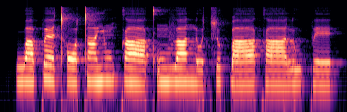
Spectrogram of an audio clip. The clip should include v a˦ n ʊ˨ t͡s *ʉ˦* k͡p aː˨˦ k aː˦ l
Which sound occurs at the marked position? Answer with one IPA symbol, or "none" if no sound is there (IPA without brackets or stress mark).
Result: ʊ˦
